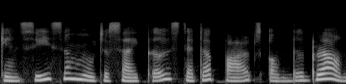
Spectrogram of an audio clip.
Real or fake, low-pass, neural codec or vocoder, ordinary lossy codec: fake; 7.2 kHz; codec, 16 kHz, 1 kbps, FreqCodec, larger model; none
